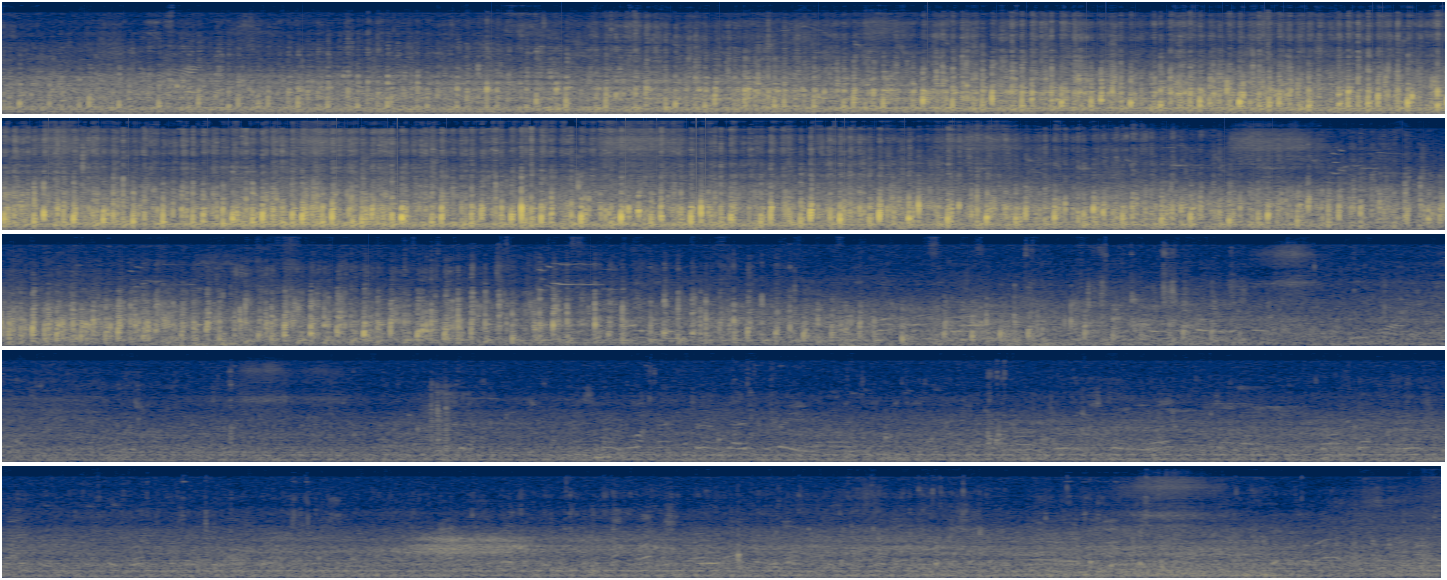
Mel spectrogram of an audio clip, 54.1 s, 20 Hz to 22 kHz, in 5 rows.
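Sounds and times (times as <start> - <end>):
boat engine chugging: 0.0 - 31.6, 47.3 - 54.0.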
